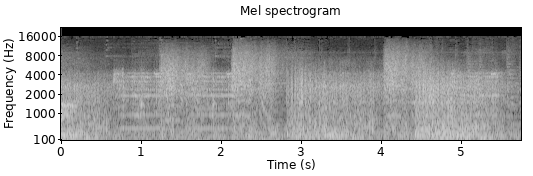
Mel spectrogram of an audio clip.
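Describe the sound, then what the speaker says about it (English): Animated-series gunfire during target practice: loud, heavy bursts of rapid shots and crashing impacts come in several waves, with brief gaps between volleys. "That's what I call real shooting."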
